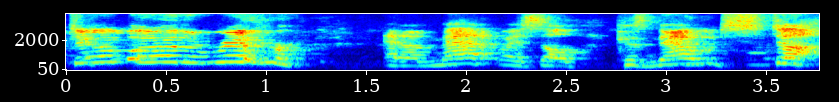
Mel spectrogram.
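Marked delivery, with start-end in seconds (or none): 0.0-1.2 very high-pitched comic character voice, fully committed. Quoting a famous comedy line: Chris Farley voice. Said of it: "I'm even doing the hand signs".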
